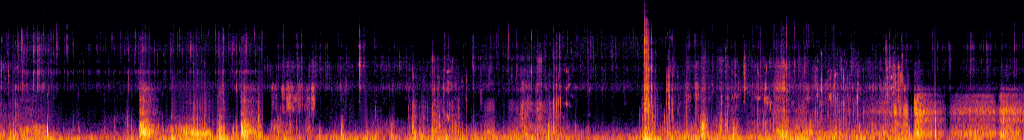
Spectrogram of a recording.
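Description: Water rumbles and swirls in a muffled underwater hush.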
